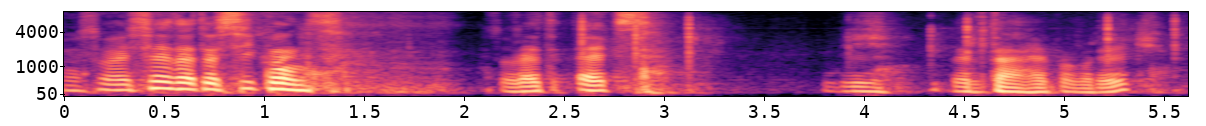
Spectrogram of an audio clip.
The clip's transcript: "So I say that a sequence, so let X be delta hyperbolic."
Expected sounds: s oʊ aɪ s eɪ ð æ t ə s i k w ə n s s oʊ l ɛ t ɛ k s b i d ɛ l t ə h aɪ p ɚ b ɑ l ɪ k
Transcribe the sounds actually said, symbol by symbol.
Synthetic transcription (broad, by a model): s oʊ aɪ s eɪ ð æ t ə s i k w ə n s s oʊ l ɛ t ɛ k s b i d ɛ l t ə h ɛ p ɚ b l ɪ k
